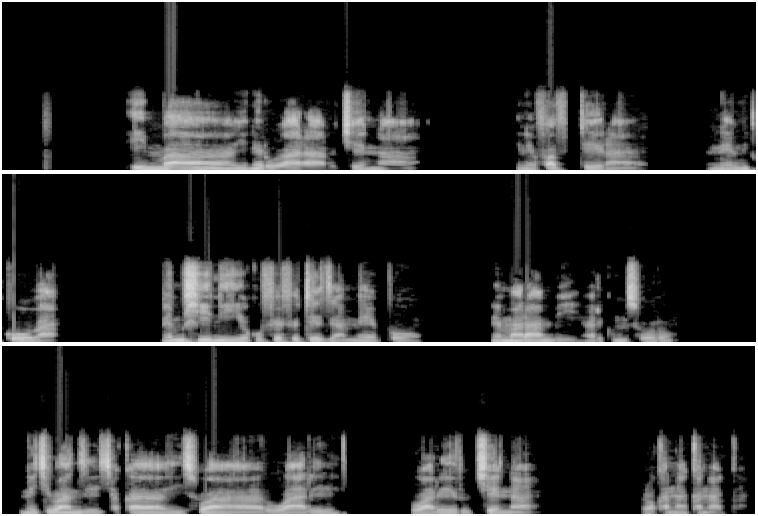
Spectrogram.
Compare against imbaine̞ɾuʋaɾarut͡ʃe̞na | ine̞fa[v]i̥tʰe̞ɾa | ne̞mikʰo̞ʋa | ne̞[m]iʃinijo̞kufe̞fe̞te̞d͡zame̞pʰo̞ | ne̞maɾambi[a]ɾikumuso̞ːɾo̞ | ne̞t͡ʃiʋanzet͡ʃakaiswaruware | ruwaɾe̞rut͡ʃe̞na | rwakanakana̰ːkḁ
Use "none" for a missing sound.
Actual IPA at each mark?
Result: f, m, a

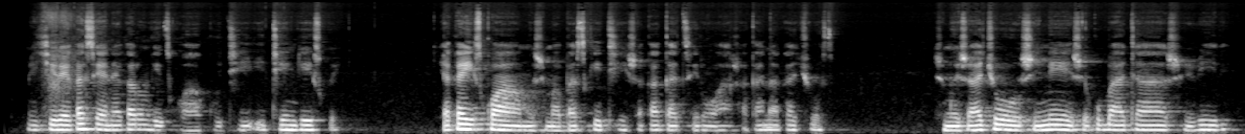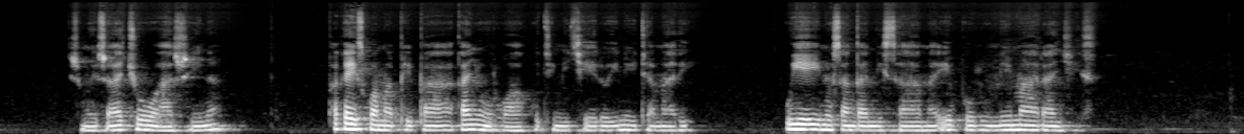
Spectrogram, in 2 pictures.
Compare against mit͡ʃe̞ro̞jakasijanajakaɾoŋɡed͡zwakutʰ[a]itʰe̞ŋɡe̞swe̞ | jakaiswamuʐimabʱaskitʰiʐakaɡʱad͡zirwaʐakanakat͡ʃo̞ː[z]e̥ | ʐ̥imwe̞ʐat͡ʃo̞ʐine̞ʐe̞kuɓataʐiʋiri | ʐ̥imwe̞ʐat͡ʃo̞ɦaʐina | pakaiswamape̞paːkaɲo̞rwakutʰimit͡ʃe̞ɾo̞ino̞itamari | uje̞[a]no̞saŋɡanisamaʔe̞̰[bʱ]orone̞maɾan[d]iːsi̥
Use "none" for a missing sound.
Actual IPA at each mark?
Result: i, s, i, bʱ, d͡ʒ

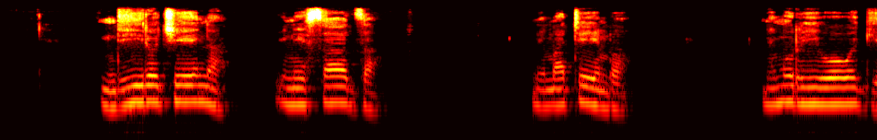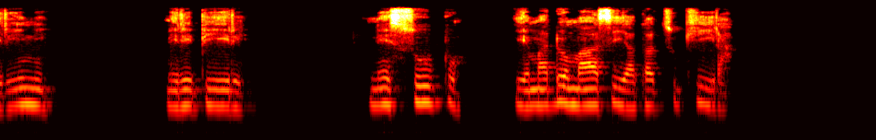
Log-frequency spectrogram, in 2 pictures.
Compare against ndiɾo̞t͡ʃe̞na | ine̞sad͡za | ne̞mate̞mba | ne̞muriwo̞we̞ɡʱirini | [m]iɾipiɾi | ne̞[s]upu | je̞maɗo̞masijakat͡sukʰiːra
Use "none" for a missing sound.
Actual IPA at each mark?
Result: m, s

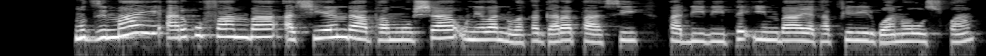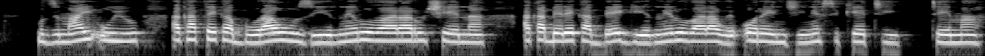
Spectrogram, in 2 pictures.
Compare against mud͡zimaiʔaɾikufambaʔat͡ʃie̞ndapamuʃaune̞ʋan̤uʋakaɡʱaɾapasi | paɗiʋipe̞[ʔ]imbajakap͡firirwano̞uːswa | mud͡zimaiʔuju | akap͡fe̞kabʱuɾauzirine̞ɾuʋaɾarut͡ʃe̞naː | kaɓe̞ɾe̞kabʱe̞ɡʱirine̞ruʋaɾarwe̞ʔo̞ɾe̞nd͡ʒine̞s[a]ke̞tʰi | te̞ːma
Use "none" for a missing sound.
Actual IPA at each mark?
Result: ʔ, i

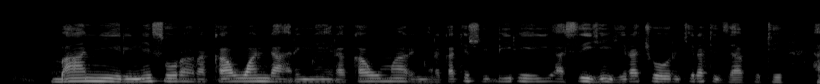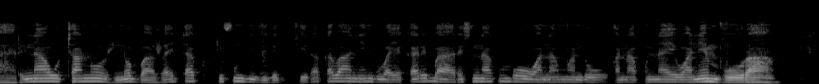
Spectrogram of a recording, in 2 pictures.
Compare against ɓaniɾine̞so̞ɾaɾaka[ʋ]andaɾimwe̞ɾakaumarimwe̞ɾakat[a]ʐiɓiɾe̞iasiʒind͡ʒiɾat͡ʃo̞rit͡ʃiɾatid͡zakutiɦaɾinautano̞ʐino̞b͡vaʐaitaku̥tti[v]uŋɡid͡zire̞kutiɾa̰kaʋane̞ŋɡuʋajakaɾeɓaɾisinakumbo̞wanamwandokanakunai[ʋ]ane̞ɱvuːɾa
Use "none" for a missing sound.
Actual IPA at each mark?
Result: w, i, f, w

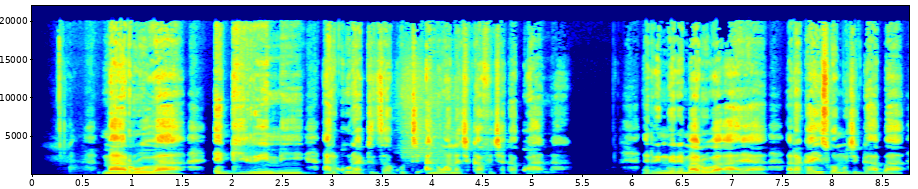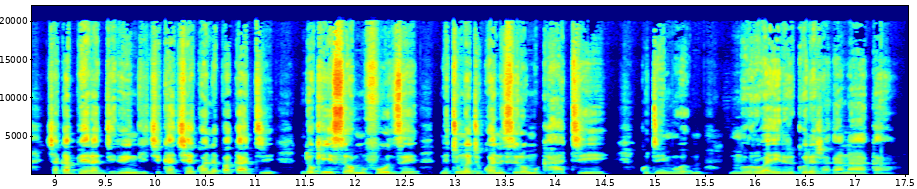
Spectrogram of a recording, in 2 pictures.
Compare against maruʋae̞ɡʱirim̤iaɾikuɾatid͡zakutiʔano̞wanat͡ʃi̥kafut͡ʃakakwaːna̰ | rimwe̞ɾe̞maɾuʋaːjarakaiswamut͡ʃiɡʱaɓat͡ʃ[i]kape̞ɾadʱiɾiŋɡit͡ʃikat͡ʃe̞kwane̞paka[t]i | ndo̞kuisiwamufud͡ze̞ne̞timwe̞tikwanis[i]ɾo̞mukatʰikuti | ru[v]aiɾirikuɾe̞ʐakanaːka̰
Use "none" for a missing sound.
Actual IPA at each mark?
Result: a, t, i, ʋ

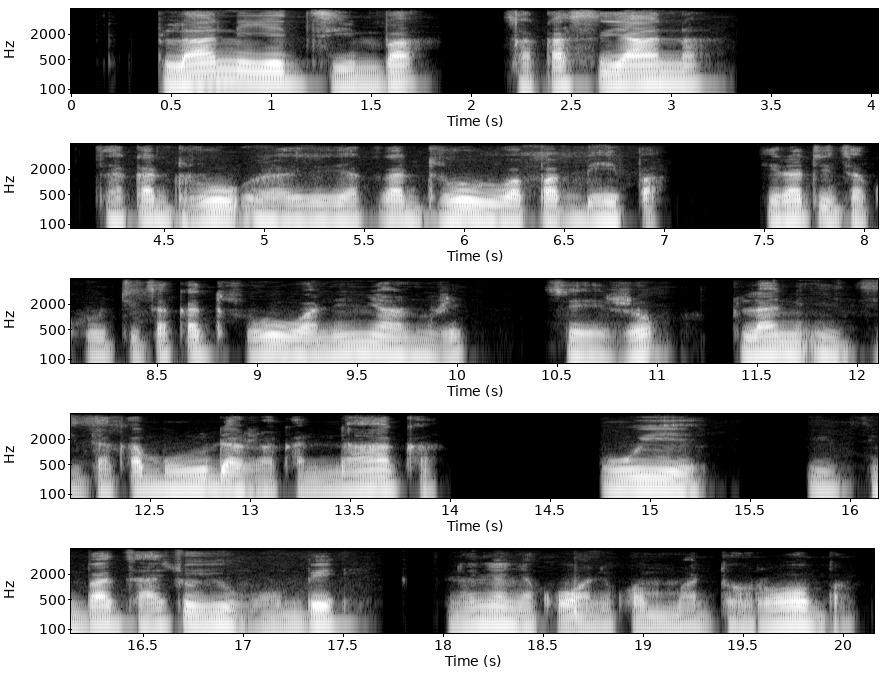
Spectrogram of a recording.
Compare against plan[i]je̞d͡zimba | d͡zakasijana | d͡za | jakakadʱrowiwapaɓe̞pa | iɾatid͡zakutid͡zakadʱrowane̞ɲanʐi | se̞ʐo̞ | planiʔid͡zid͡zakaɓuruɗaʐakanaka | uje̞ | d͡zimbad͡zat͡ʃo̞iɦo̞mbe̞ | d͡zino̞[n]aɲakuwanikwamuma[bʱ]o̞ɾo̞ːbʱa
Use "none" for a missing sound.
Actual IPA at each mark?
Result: i, ɲ, dʱ

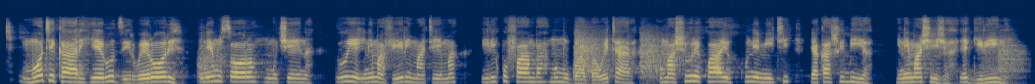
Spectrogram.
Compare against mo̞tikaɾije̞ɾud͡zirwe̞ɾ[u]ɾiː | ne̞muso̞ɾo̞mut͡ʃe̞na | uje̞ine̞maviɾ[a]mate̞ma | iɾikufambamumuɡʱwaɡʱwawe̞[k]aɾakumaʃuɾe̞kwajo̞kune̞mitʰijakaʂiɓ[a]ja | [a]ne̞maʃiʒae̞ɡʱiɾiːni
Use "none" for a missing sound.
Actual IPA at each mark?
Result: o, i, t, i, i

